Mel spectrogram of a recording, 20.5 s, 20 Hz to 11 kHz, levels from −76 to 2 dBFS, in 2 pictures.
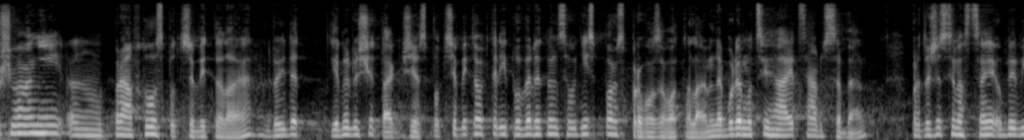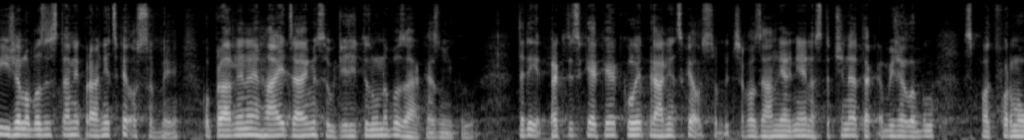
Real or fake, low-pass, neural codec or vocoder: fake; 9.9 kHz; codec, 24 kHz, 1 kbps, SNAC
